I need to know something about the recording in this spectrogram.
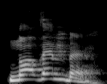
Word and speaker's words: November: November. Although V is normally pronounced as fur, but here it will not be pronounced as fur. It will be va only.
